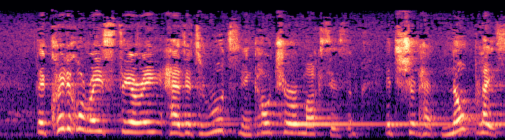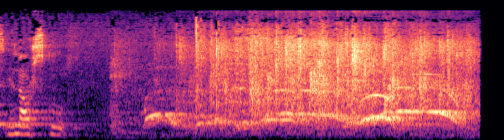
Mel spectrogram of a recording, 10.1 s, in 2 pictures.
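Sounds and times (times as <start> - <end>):
speech: 0.4 - 5.9
audience applause at a meeting: 6.5 - 9.9.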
